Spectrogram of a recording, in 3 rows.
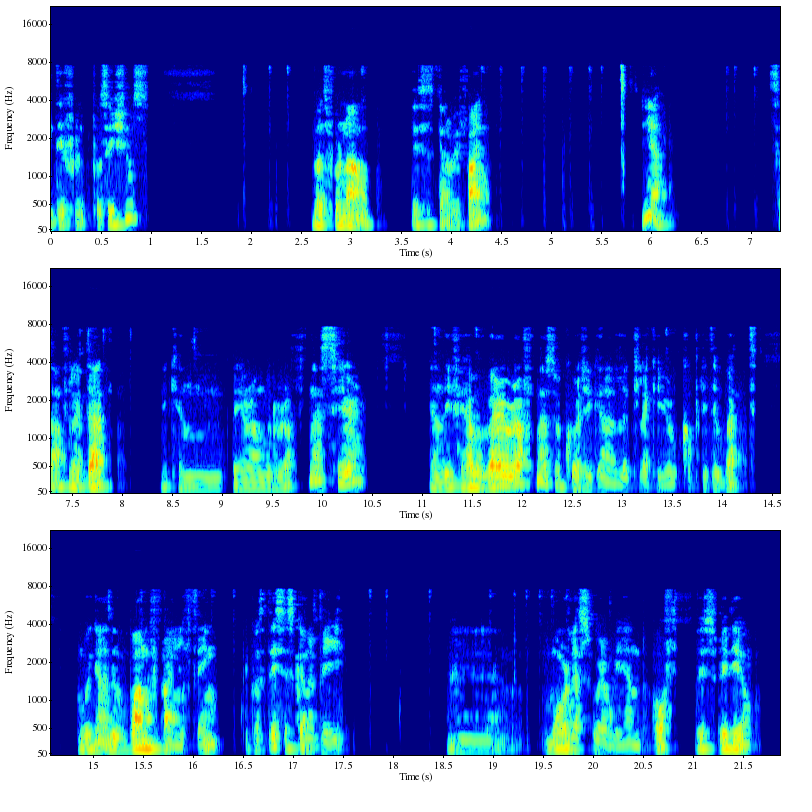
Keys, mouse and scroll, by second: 0.6-1.9 drag, 2.1 click, 2.9 click, 4.5 click, 4.9 drag, 5.3 shift+click, 5.7-6.8 drag, 7.0 click, 7.6 click, 8.0 middle click, 11.5-13.5 middle drag, 15.6-16.0 drag, 16.3 click, 17.2 click, 17.9 click, 18.5 click, 19.5 shift+click, 19.7 click, 20.9-21.8 drag.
